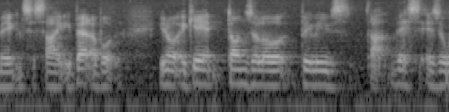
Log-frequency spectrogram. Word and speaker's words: Donzelot: Jacques Donzelot, I love this name. I don't know if that's how you pronounce it right, but I'm going to say that's a silent T at the end.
